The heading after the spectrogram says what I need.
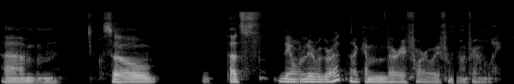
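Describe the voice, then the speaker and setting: A middle-aged man from Sweden talks casually as a podcast guest, rambling and poking fun at himself. His voice sits low. The recording is dry and close. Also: fairly even intonation, normal speed, darkish tone, no room sound. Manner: rambling, self-deprecating, frequent restarts. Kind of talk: casual interview talk.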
